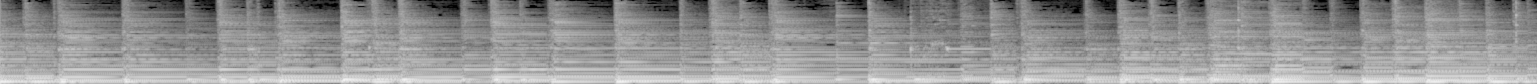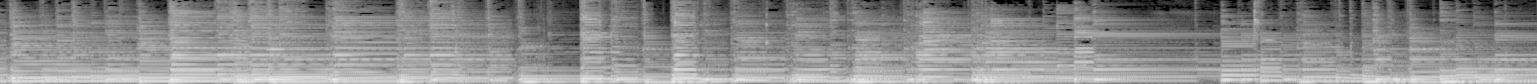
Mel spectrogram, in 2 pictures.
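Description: Bourgeois OM cutaway acoustic guitar with a torrefied Adirondack spruce top, strummed in a steady rhythm of ringing chords. The chords ring down briefly near the end before another strum picks the rhythm back up.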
